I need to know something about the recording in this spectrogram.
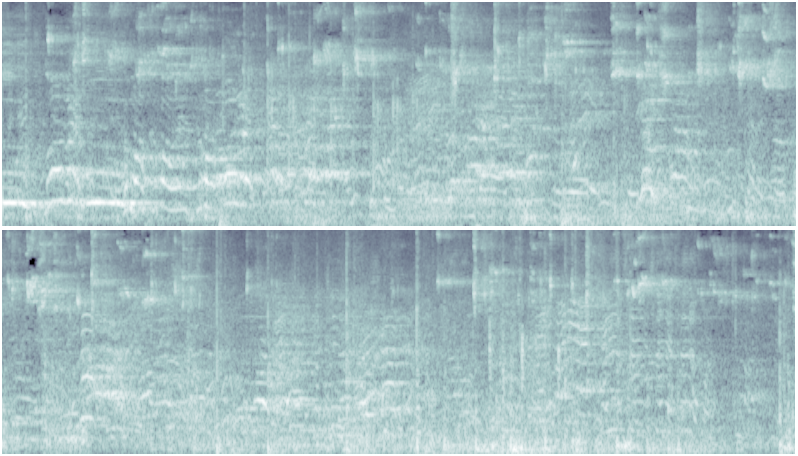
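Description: Spectators shout and cheer, echoing in a large hall.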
